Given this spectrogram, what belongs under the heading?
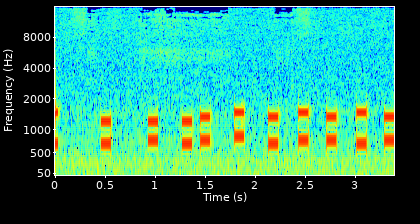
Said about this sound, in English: Okay, it's dialed.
